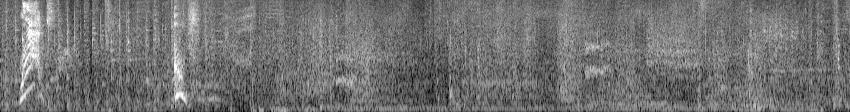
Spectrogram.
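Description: A kart engine whines steadily as it races.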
